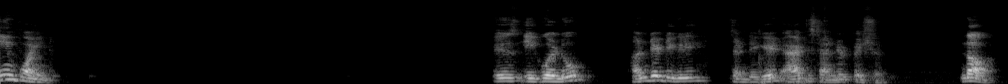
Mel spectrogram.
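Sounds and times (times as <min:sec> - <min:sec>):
marker writing on whiteboard: 0:00.0 - 0:08.6.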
